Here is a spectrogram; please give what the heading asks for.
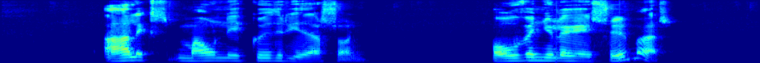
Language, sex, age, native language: Icelandic, male, 20-29, Icelandic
